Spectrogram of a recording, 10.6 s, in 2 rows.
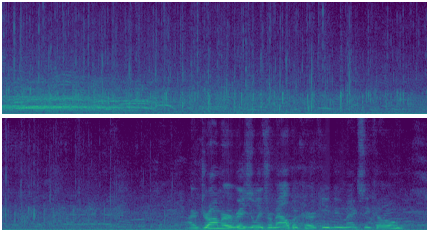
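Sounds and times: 
audience applause: 0:00.0 - 0:06.8
speech: 0:07.7 - 0:10.5.

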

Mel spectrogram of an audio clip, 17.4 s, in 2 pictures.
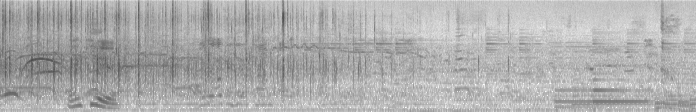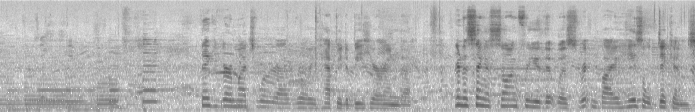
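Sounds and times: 
faint audience applause welcoming bluegrass guests: 0:00.0 - 0:06.4
speech: 0:00.9 - 0:01.7, 0:11.3 - 0:17.3
sustained instrument tones: 0:06.9 - 0:11.0.

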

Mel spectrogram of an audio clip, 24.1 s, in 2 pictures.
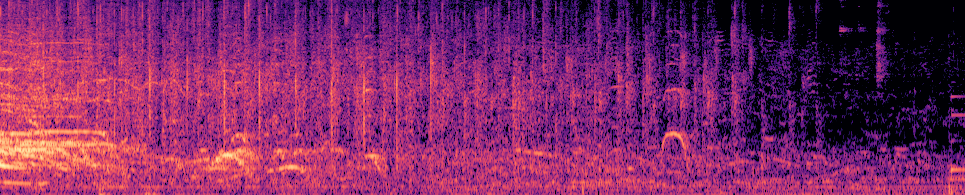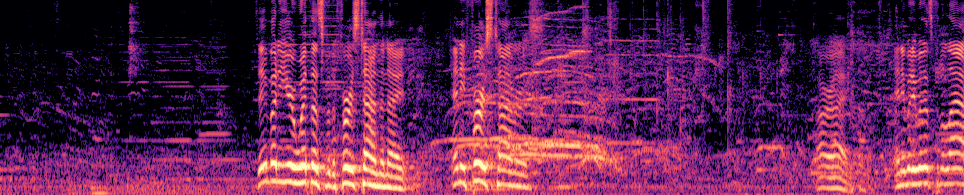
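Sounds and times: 
crowd whooping and cheering: 0:00.0 - 0:05.4, 0:07.7 - 0:09.0, 0:17.3 - 0:23.3
crowd applause: 0:00.0 - 0:10.4, 0:17.2 - 0:24.1
speech: 0:15.3 - 0:18.9, 0:23.3 - 0:24.1.

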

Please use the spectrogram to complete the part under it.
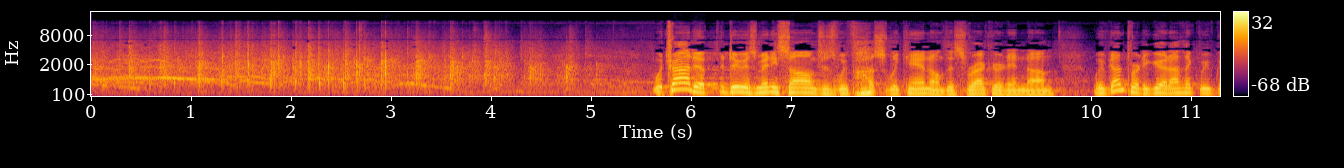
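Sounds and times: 
audience round of applause: 0:00.0 - 0:05.5
speech: 0:05.6 - 0:11.2.

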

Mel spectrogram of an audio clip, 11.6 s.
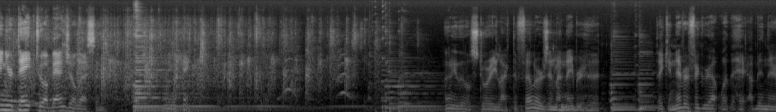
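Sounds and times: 
speech: 0:00.0 - 0:01.8, 0:07.1 - 0:09.3, 0:09.9 - 0:11.6
audience applause: 0:00.0 - 0:07.5
laughter: 0:00.0 - 0:11.6.

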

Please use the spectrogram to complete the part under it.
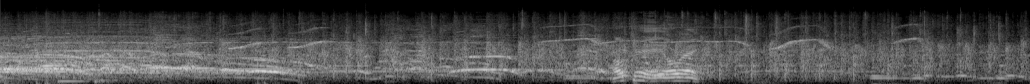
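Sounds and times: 
audience applause: 0:00.0 - 0:10.2
speech: 0:06.3 - 0:07.2.

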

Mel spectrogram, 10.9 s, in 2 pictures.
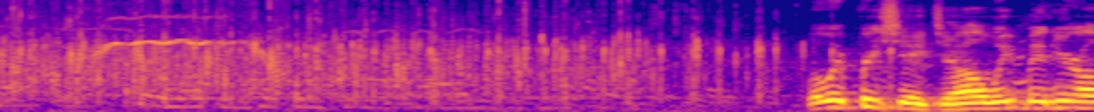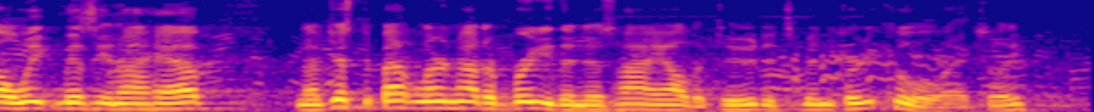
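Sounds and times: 
crowd applause for contest winners: 0:00.0 - 0:04.2
sharp whistle: 0:00.2 - 0:02.8
speech: 0:04.0 - 0:10.8.

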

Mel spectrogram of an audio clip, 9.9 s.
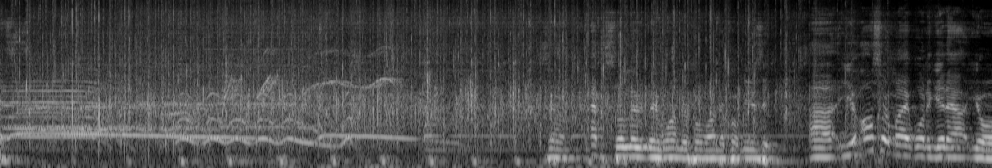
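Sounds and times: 
whistles and cheers: 0:00.0 - 0:05.1
crowd applauding: 0:00.0 - 0:09.6
speech: 0:05.5 - 0:09.9.

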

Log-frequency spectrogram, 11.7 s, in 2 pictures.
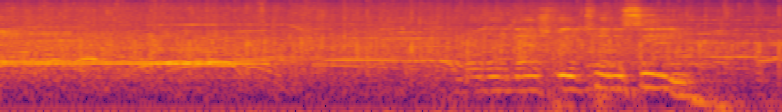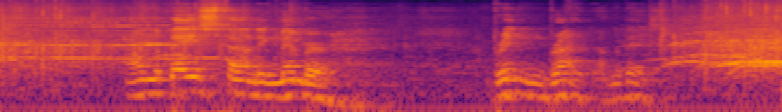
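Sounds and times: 
audience applause welcoming a mandolin player: 0:00.0 - 0:08.2, 0:10.8 - 0:11.7
speech: 0:04.0 - 0:05.4, 0:06.8 - 0:08.5, 0:09.6 - 0:11.0.

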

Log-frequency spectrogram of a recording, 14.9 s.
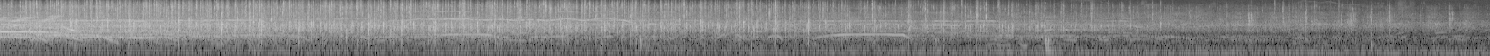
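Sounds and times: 
festival crowd whoops and whistles: 0:00.0 - 0:06.6
festival crowd clapping at Merlefest in Wilkesboro, North Carolina: 0:00.0 - 0:14.8.

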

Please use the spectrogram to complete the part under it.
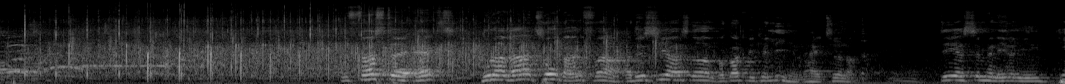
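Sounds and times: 
faint tonal whistle or cheer: 0:00.0 - 0:02.2
crowd applause: 0:00.0 - 0:07.4
speech: 0:03.4 - 0:08.7, 0:09.4 - 0:10.6.

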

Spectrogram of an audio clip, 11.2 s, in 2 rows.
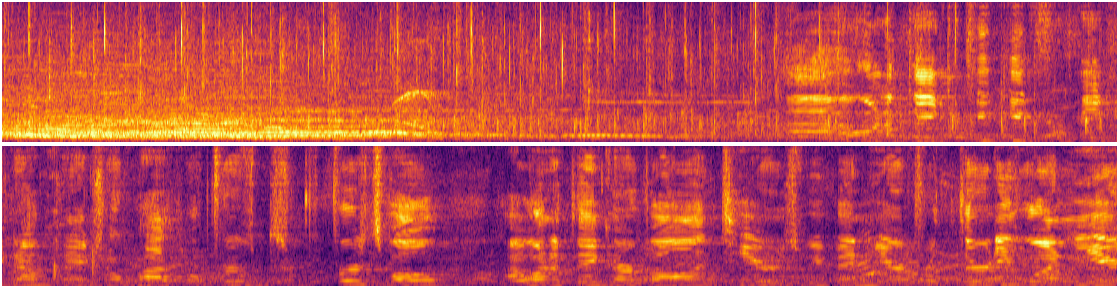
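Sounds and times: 
audience applause and cheering: 0:00.0 - 0:04.1
people whistling: 0:01.9 - 0:02.3
speech: 0:08.5 - 0:11.1.

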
